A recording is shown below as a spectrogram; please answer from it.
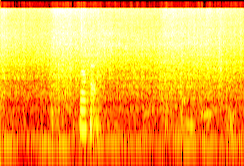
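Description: Crab cakes fry in a pan with a steady, loud sizzle throughout. A spatula briefly scrapes beneath them and a voice speaks a single short word.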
